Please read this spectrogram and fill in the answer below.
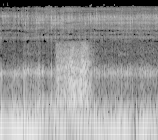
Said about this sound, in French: Oui, c'est un aspirateur. Je ne sais pas, enfin bon, c'était un bruit bizarre.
